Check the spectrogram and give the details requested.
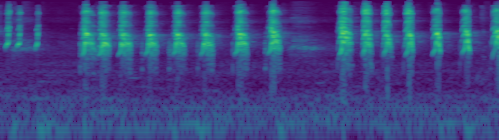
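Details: Long-tailed shrike song played as a lure: a brisk, steady series of loud, harsh, high chipping notes, about five per second, with a short gap midway.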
